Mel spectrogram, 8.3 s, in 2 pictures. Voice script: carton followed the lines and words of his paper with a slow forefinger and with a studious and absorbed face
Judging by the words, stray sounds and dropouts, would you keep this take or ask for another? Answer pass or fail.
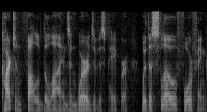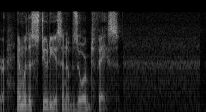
pass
